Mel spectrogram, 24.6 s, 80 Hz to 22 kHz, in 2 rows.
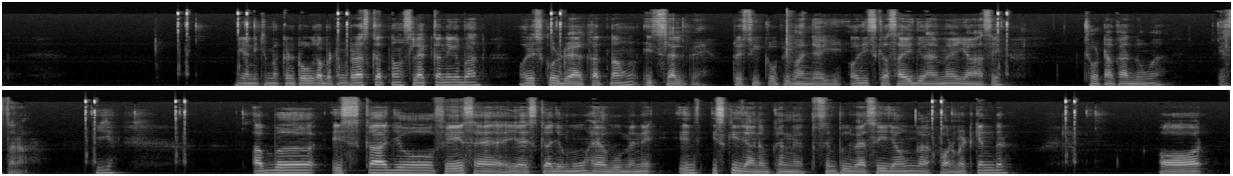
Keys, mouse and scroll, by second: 1.7-4.4 drag, 5.5-7.1 ctrl+drag, 13.1-13.8 click, 21.5 click.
